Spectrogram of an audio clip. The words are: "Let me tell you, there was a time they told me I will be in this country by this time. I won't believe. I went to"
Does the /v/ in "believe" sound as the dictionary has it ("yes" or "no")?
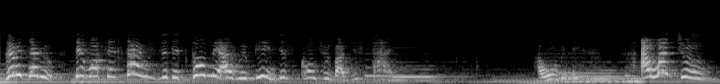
no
